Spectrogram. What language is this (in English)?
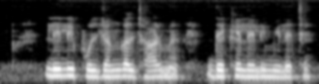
Maithili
